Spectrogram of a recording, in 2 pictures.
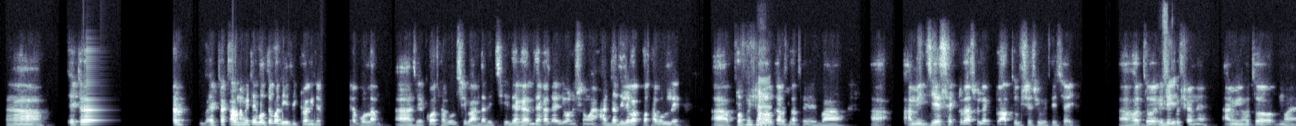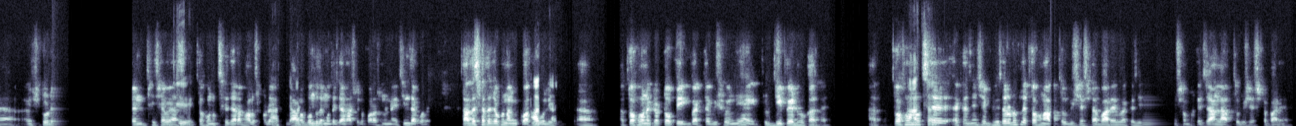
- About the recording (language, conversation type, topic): Bengali, unstructured, আত্মবিশ্বাস বাড়ানোর সহজ উপায়গুলো কী কী হতে পারে?
- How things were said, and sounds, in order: distorted speech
